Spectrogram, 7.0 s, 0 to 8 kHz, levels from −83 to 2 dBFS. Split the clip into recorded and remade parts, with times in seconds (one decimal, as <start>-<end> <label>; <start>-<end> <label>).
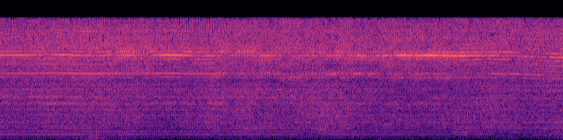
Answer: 0.0-1.4 recorded; 1.4-1.9 remade; 1.9-2.7 recorded; 2.7-5.7 remade; 5.7-7.0 recorded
